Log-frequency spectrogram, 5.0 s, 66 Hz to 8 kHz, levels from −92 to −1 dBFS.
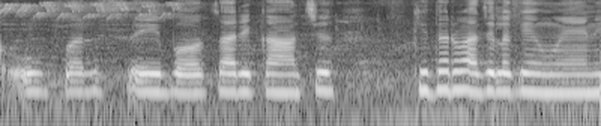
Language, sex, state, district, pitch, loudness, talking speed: Hindi, female, Uttar Pradesh, Shamli, 235 Hz, -16 LUFS, 120 wpm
